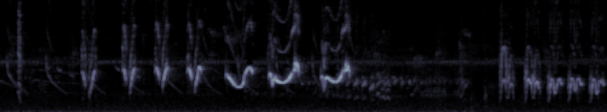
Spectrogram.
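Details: Tiểu mi laughingthrush used as a lure bird, singing with no background noise: a few quick chirps lead into loud, looping whistled warbles, a pause, then a fresh burst of clipped notes.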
